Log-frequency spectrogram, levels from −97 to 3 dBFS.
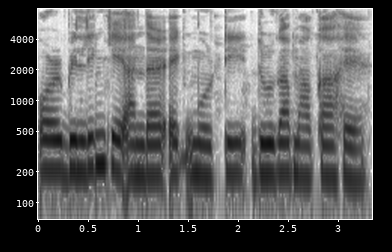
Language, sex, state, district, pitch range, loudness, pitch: Hindi, female, Arunachal Pradesh, Papum Pare, 185-205 Hz, -14 LUFS, 190 Hz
